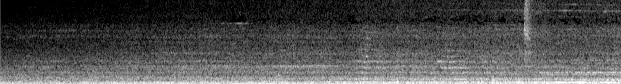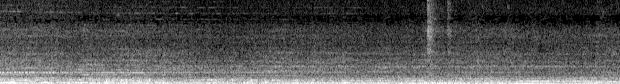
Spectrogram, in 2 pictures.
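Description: A double-deck electric suburban train running past close by: a steady rumble of wheels on rail under the whine of its traction motors, which slowly falls in pitch and then climbs again near the end. Two brief sharp clicks come about halfway through and again near the end.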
